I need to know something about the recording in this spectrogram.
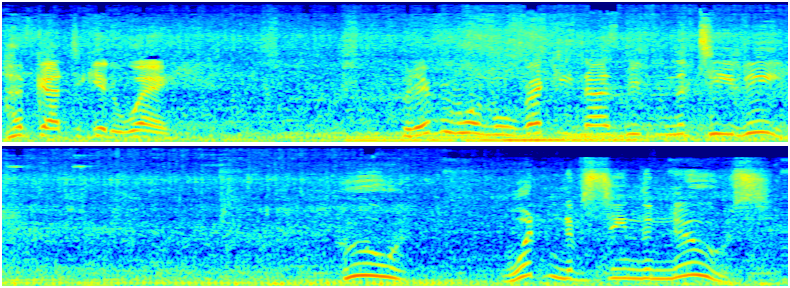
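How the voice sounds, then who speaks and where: A man's voice: extremely high pitch, expressive, a little slow, long pauses, over music. An actor playing an anxious eighteen-year-old boy on the run in an audio drama. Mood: tense, thinking.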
